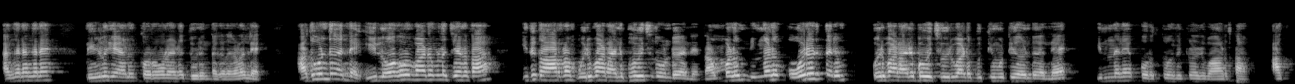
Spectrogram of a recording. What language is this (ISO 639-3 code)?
mal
